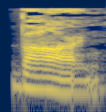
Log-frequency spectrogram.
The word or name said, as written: barn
